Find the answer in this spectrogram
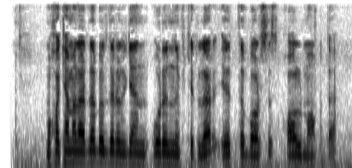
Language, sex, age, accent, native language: Uzbek, male, 25-34, Xorazm, Uzbek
